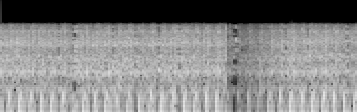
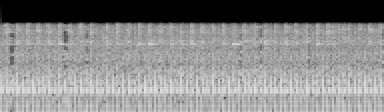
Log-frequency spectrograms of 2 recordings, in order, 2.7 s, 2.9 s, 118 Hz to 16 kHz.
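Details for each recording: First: Steady even single-cylinder thump at idle, no stumbling, from a Kohler CV460S Command engine on a John Deere LT160 lawn tractor after replacing the overfilling carb with an aftermarket one and freeing a stuck choke. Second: John Deere LT160 with Kohler CV460S single-cylinder 460cc engine, right after the aftermarket carburetor swap, at a steady but slightly lumpy idle with occasional soft stumbles. It is still over-fueling (running rich) because the choke was stuck.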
